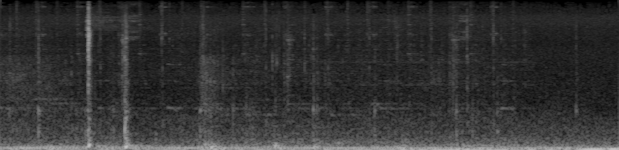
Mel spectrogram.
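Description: Hyundai Creta heard from inside the cabin while driving: a steady low rumble of engine and road, with two sharp clicks about a second in.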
